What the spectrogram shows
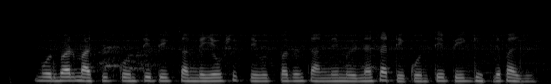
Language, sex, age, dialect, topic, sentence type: Marathi, female, 18-24, Northern Konkan, agriculture, question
